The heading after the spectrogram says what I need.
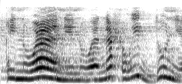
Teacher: وتظهر النون لواو أو يا في نحو قنوان ونحو الدنيا · Term: إظهار النون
